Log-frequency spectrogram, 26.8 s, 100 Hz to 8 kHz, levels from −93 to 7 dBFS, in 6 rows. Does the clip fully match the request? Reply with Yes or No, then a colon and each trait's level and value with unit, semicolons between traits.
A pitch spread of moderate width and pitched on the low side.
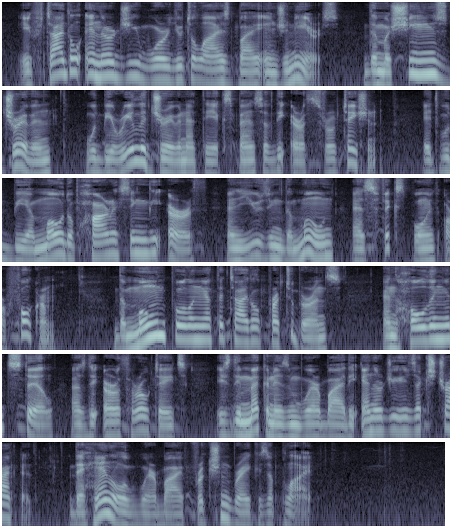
No: wide, 7.2 semitones; low, 120 Hz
